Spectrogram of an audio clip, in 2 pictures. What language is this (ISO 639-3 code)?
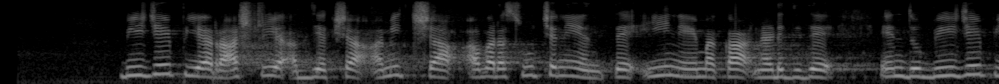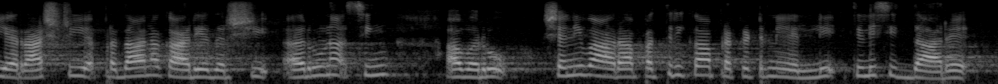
kan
